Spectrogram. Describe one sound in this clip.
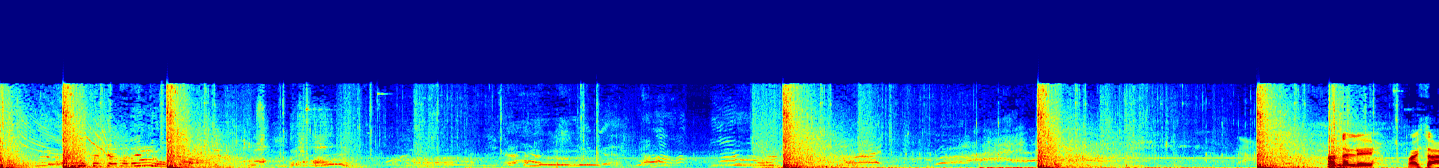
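Gunshots ring out loudly, one at a time.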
